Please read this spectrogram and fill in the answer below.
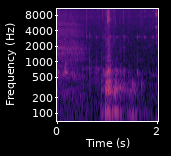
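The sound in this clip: Organic chickpeas slide wetly out of a glass jar in one faint, squishy, liquid slosh, with a few quieter drips and clinks around it.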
